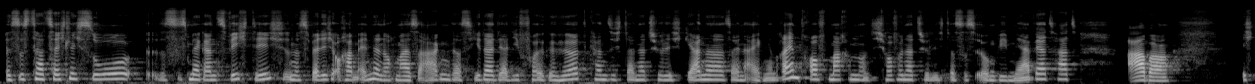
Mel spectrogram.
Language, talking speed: German, 215 wpm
